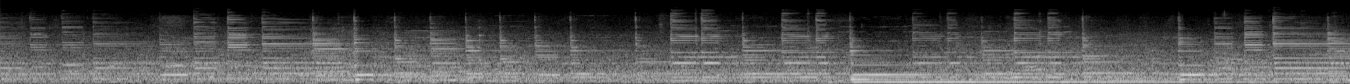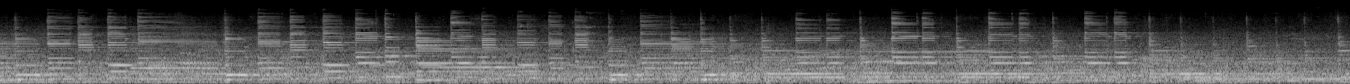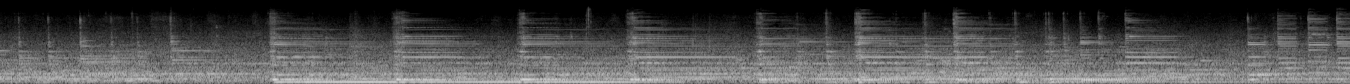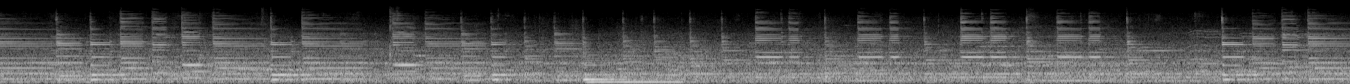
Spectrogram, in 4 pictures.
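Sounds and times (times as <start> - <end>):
acoustic guitar playing: 0.0 - 54.0.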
